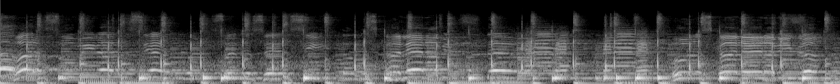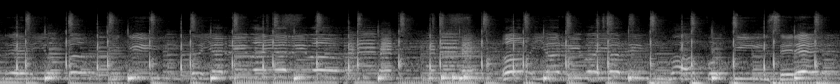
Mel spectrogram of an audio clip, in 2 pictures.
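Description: Live band playing upbeat Latin dance music, with a steady percussion beat, a strong bass line and melody instruments over it.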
